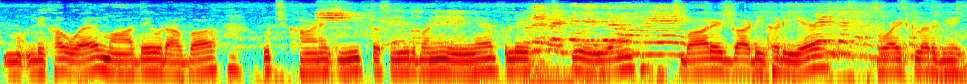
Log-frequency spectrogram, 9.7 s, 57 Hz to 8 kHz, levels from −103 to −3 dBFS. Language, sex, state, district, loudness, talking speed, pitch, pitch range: Hindi, male, Haryana, Rohtak, -13 LUFS, 150 wpm, 120 Hz, 115-130 Hz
